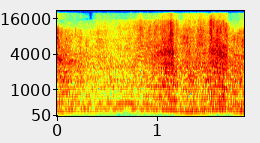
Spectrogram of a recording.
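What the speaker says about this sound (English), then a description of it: "Oh, we got a car coming into the pits." An Indycar racing game car entering pit lane, its engine tone sliding downward as it decelerates past, moderately loud and alone.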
